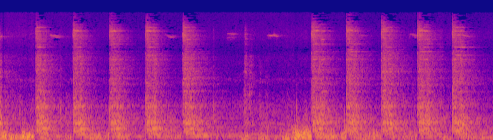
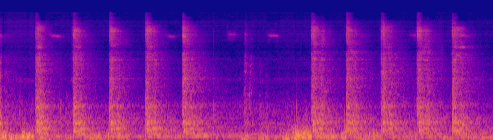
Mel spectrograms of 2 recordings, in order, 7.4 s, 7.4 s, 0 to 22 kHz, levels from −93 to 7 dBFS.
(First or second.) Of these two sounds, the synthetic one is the second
